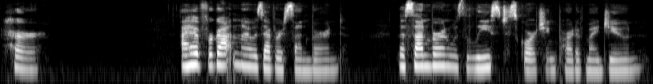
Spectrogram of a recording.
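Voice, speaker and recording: A woman narrating a literary short story in a measured, deliberate way, in short careful phrases. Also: fairly high pitch, no room sound, clean studio sound. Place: close-miked dry recording space.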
